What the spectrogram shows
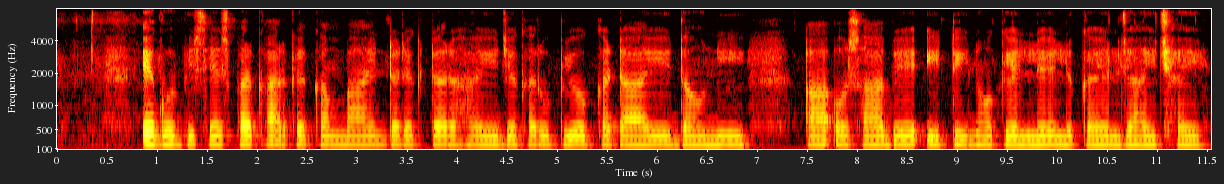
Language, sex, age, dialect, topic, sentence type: Magahi, female, 18-24, Western, agriculture, statement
